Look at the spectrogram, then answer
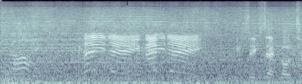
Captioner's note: radio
